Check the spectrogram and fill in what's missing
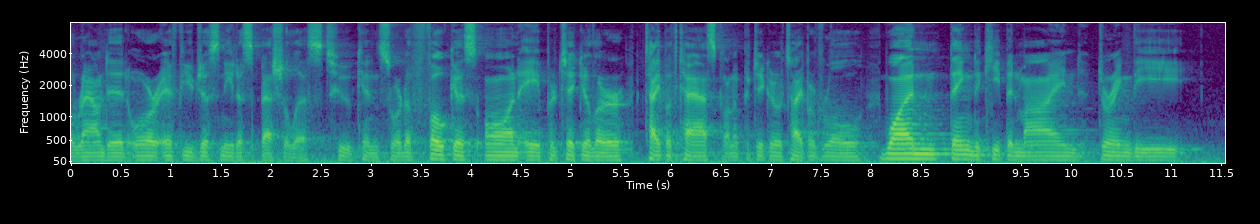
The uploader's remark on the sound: recorded at the firm’s national Workplace Strategies seminar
